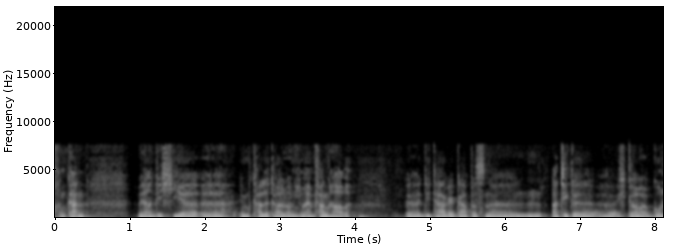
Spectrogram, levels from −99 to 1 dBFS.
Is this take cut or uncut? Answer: uncut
